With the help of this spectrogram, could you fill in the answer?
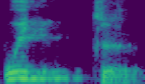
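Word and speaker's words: huit: Ash u i t se pronuncia Wi Wi Wi AC eh con u francesa Recuerden que la u francesa es más cerrada más cerrada los labios y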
